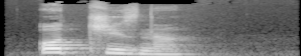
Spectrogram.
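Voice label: "отчизна", Komi, female; kpv; audio dict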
